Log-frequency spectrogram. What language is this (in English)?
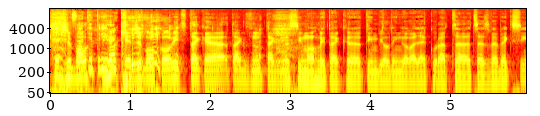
Slovak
